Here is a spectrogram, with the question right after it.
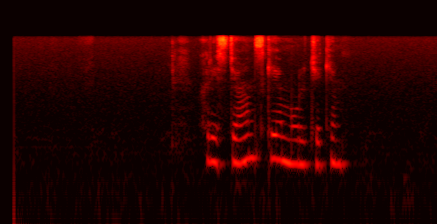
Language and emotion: Russian, neutral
